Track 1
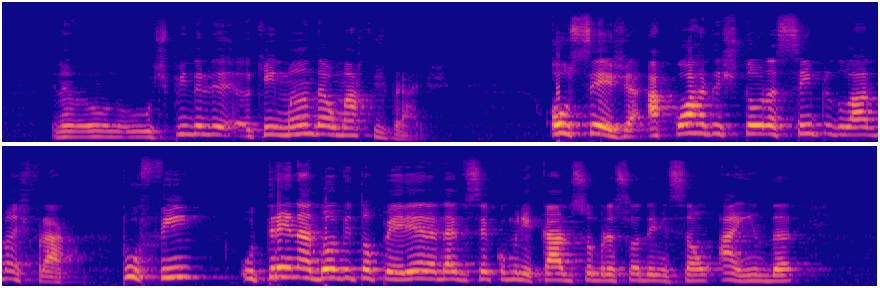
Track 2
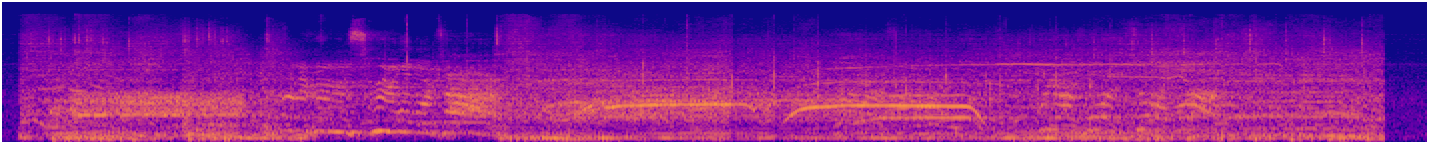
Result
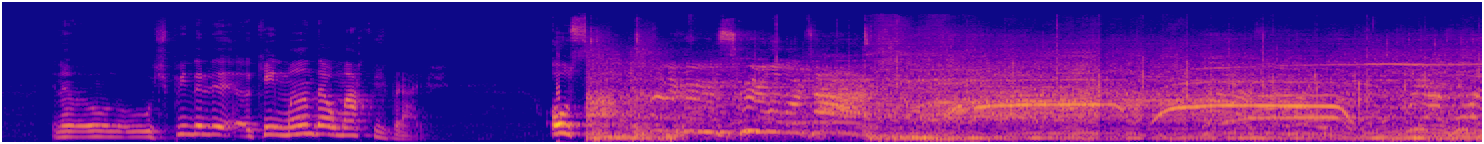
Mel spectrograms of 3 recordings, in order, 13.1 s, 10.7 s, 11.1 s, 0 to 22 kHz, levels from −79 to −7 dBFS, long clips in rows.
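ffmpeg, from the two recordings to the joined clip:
-filter_complex "[0:a]apad=whole_dur=11.1,atrim=end=11.1,atrim=end=4.382[a];[1:a]atrim=start=1.608:end=8.33[b];[a][b]acrossfade=d=0.004:c1=hsin:c2=hsin"

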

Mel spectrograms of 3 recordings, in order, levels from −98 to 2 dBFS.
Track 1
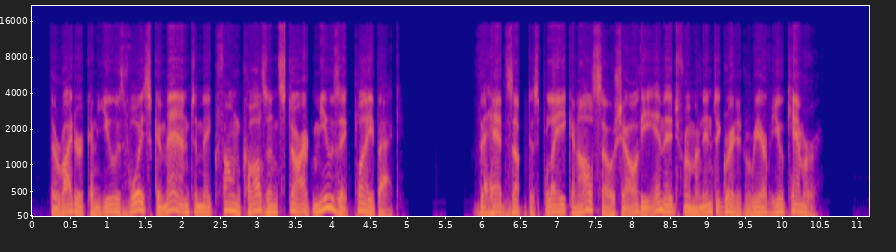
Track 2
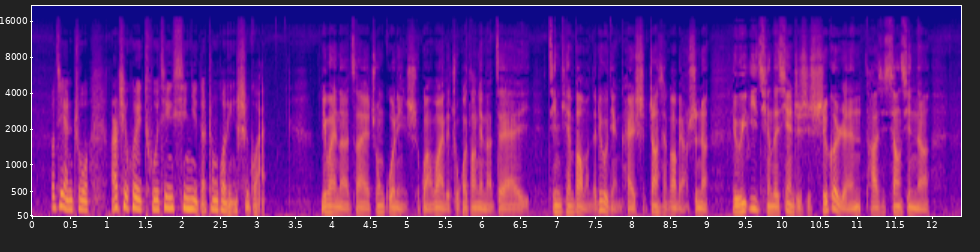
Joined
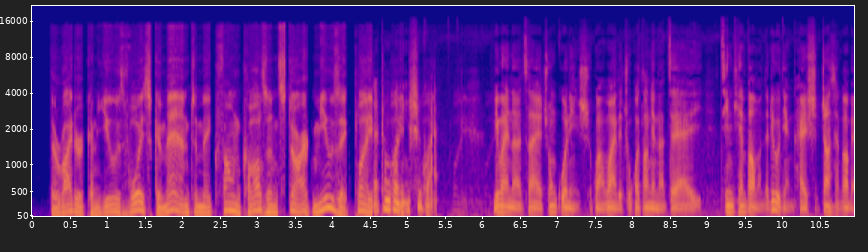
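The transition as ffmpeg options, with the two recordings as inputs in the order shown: -filter_complex "[0:a]apad=whole_dur=10.97,atrim=end=10.97,atrim=end=4.542[a];[1:a]atrim=start=2.238:end=8.67[b];[a][b]acrossfade=d=0.004:c1=hsin:c2=hsin,asplit=2[c][d];[d]afade=t=in:st=4.27:d=0.01,afade=t=out:st=4.54:d=0.01,aecho=0:1:420|840|1260|1680|2100:0.266073|0.119733|0.0538797|0.0242459|0.0109106[e];[c][e]amix=inputs=2:normalize=0"

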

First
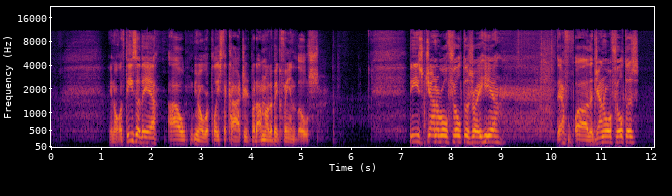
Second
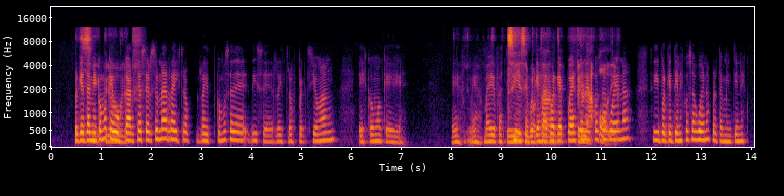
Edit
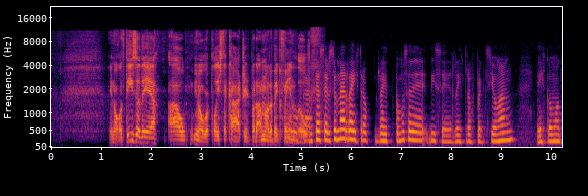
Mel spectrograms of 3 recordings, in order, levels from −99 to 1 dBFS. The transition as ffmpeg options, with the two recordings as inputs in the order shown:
-filter_complex "[1:a]asplit=2[a][b];[0:a]apad=whole_dur=10.23,atrim=end=10.23,atrim=end=5.172[c];[b]atrim=start=1.598:end=6.66[d];[a]atrim=start=1.09:end=1.6,asetpts=PTS-STARTPTS,volume=-14.5dB,afade=t=in:d=0.004:c=hsin,afade=t=out:st=0.506:d=0.004:c=hsin,adelay=4660[e];[c][d]acrossfade=d=0.004:c1=hsin:c2=hsin[f];[f][e]amix=inputs=2:normalize=0"

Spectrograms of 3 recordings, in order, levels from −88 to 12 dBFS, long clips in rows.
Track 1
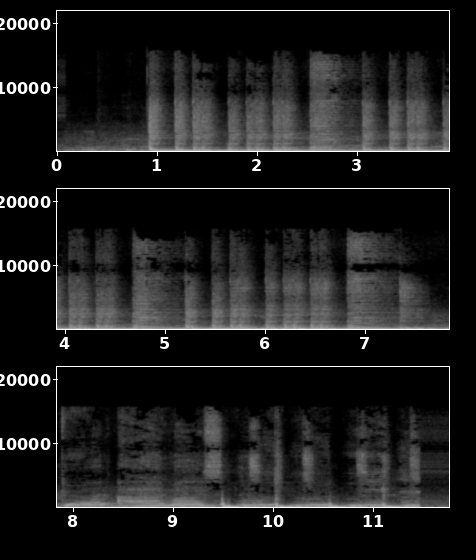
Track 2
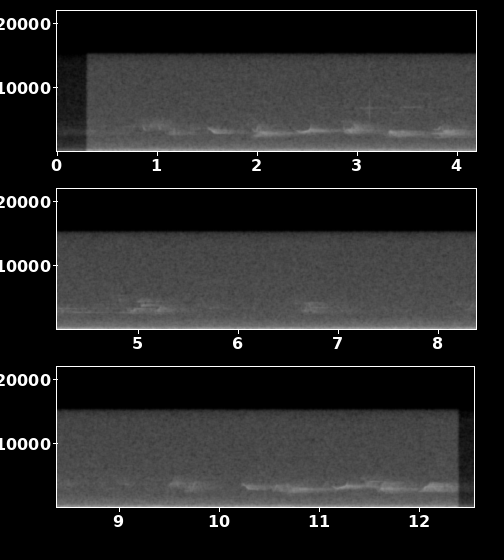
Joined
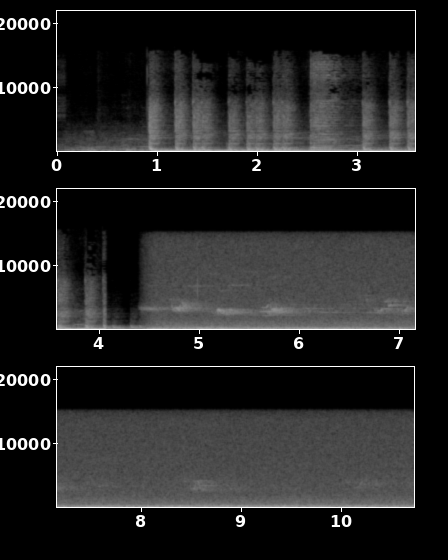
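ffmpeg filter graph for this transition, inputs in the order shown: -filter_complex "[0:a]asplit=3[a][b][c];[a]afade=t=out:st=4.06:d=0.02[d];[b]bandpass=f=220:t=q:w=1.7:csg=0,afade=t=in:st=4.06:d=0.02,afade=t=out:st=4.57:d=0.02[e];[c]afade=t=in:st=4.57:d=0.02[f];[d][e][f]amix=inputs=3:normalize=0,apad=whole_dur=10.73,atrim=end=10.73,atrim=end=4.57,asetpts=PTS-STARTPTS[g];[1:a]atrim=start=2.53:end=8.87,asetpts=PTS-STARTPTS[h];[g][h]acrossfade=d=0.18:c1=tri:c2=tri"

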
